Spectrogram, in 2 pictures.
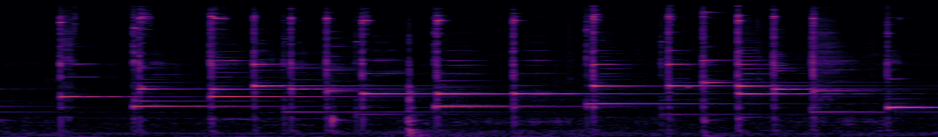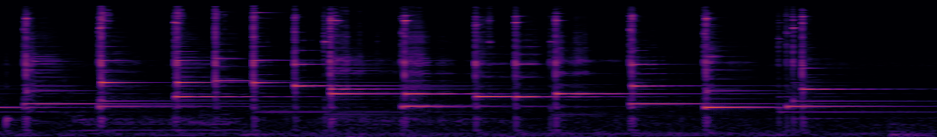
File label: Music Box Loop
